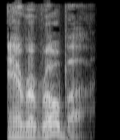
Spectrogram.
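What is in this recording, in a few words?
"araroba", British English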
